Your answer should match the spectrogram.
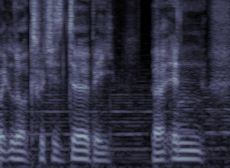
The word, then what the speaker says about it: Derby: it looks which is derby but in in the uk in the midlands where i'm from this is my hometown it's pronounced derby d-a-r-b-y but it's it's spelt like that it's just one of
